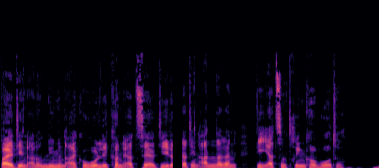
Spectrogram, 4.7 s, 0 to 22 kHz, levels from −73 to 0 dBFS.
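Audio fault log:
2.15–2.28 s, playback stall: the speech drops to silence for about 129 ms mid-flow, then resumes where it stopped. The gap points to the player running short of data or its output thread being held up, likely an underrun in the audio buffer.
2.28–3.57 s, catch-up at higher speed: right after the stall the speech runs at 1.1 times normal speed, with pitch raised by roughly one and a half semitones. The player is resampling its backlog to recover the lost time, so tempo and pitch rise together, then return to normal.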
